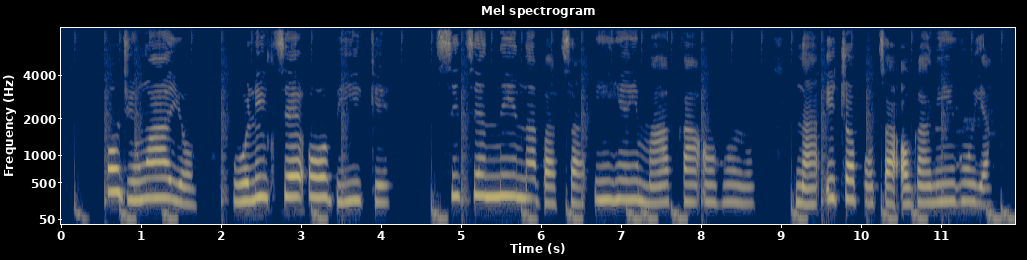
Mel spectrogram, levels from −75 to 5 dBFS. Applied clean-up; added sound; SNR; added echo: classical method spectral subtraction.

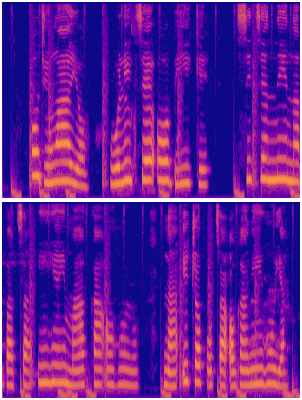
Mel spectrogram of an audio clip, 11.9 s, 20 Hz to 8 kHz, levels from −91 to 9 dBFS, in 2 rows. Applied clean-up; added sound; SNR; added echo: none; Drum kit; 18 dB; none.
